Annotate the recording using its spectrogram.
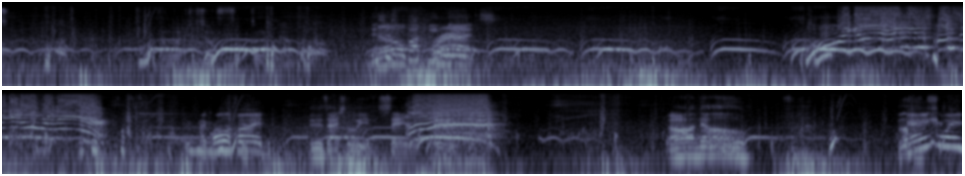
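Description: A young woman talks and laughs with animation into a microphone.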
